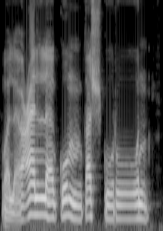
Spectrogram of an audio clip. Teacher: Huruf ra dibaca tebal, dibaca tafkhim karena dia memiliki tanda baca dhammah. Kemudian run dibaca panjang, ini namanya mad arid lis sukun.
